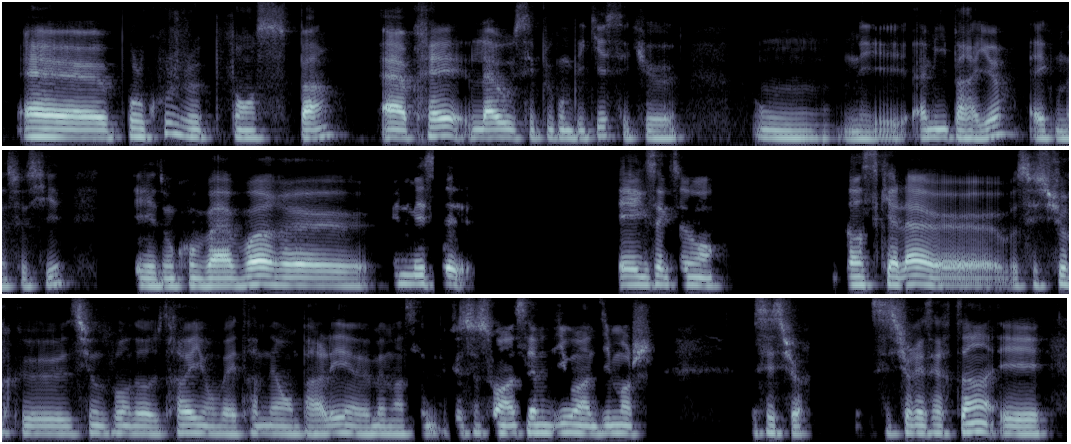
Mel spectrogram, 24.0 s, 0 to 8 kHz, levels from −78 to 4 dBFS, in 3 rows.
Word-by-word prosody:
Heu, 120 Hz, -3 st, +7 dB
pour 130 Hz, -, +1 dB
le 125 Hz, -, +2 dB
coup, 130 Hz, +9 st, -8 dB
je 135 Hz, -7 st, -2 dB, 0.3 s
pense 115 Hz, -1 st, -3 dB
pas. 120 Hz, +6 st, +1 dB, 0.3 s
Après, 120 Hz, +6 st, +4 dB
là 120 Hz, 0 st, +4 dB
où 120 Hz, -, 0 dB
c'est 110 Hz, +1 st, -7 dB
plus 115 Hz, +2 st, -7 dB
compliqué, 110 Hz, +3 st, -4 dB
c'est 130 Hz, -6 st, -11 dB, 0.7 s
qu'on 110 Hz, -2 st, -4 dB, 0.2 s
est 105 Hz, +2 st, -7 dB
amis, 120 Hz, +2 st, -1 dB
par 115 Hz, -1 st, -1 dB
ailleurs, 135 Hz, +10 st, -1 dB
avec 110 Hz, +1 st, -3 dB
mon 105 Hz, -1 st, -4 dB
associé 110 Hz, +7 st, -8 dB, 0.5 s
et 115 Hz, -1 st, +1 dB
donc 110 Hz, 0 st, -3 dB
on 115 Hz, -, +1 dB
va 115 Hz, 0 st, +5 dB
avoir, 130 Hz, +3 st, +7 dB
heu, 115 Hz, -2 st, +2 dB
une 140 Hz, 0 st, -3 dB
mais 140 Hz, 0 st, +2 dB
c'est -, -, +1 dB, 1.1 s
exactement. 125 Hz, -3 st, -1 dB, 0.9 s
Dans 125 Hz, 0 st, +4 dB
ce 125 Hz, +1 st, -6 dB
cas-là, 130 Hz, 0 st, +5 dB
heu, -, -, -1 dB
v 110 Hz, -, -7 dB
c'est 110 Hz, +2 st, -6 dB
sûr 130 Hz, +4 st, -2 dB
que, 115 Hz, -2 st, -3 dB
si 115 Hz, +3 st, -5 dB
on 120 Hz, -, -1 dB
se 115 Hz, -, -9 dB
voit 120 Hz, -1 st, -2 dB
en 115 Hz, -, -3 dB
dehors 115 Hz, -1 st, +1 dB
du 110 Hz, -, -6 dB
travail, 125 Hz, +1 st, 0 dB
on 115 Hz, -1 st, -4 dB
va 110 Hz, -1 st, -2 dB
être 110 Hz, +3 st, -6 dB
amenés 120 Hz, -1 st, -4 dB
à -, -, -2 dB
en 110 Hz, 0 st, -3 dB
parler, 115 Hz, +2 st, -1 dB
heu, 110 Hz, -1 st, -3 dB
même 110 Hz, -1 st, -3 dB
un 110 Hz, -, -3 dB
samed 115 Hz, +3 st, -10 dB
que 120 Hz, -, -10 dB
ce 125 Hz, +2 st, -3 dB
soit 120 Hz, 0 st, +1 dB
un 120 Hz, -, 0 dB
samedi 125 Hz, +1 st, 0 dB
ou 130 Hz, -, +1 dB
un 120 Hz, -1 st, +2 dB
dimanche. 120 Hz, 0 st, -2 dB, 0.7 s
C'est 125 Hz, -, -3 dB
sûr. 115 Hz, -2 st, -3 dB, 0.4 s
C'est 120 Hz, -, -10 dB
sûr 120 Hz, +3 st, -2 dB
et 120 Hz, -, +2 dB
certain. 130 Hz, +4 st, +1 dB
Et 115 Hz, -1 st, 0 dB
115 Hz, 185 wpm, -22 LUFS, 110-125 Hz, 1.1 s, Heu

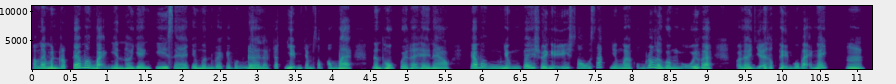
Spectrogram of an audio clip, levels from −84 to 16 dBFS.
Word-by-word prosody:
hôm 270 Hz, +1 st, -3 dB
nay 290 Hz, -, +4 dB
mình 220 Hz, -6 st, +5 dB
rất 285 Hz, +8 st, -3 dB
cám 310 Hz, +3 st, +6 dB
ơn 320 Hz, -8 st, +2 dB
bạn 230 Hz, -, +1 dB
dành 225 Hz, -2 st, +2 dB
thời 210 Hz, -1 st, +3 dB
gian 230 Hz, +1 st, +1 dB
chia 235 Hz, +1 st, +2 dB
sẻ 200 Hz, +2 st, -3 dB
cho 250 Hz, -, +1 dB
mình 200 Hz, -4 st, +1 dB
về 190 Hz, -1 st, -3 dB
cái 230 Hz, +5 st, -7 dB
vấn 265 Hz, +7 st, -9 dB
đề 200 Hz, -6 st, +3 dB
là 185 Hz, 0 st, -2 dB
trách 295 Hz, +7 st, -9 dB
nhiệm 200 Hz, -3 st, +2 dB
chăm 225 Hz, +1 st, -5 dB
sóc 305 Hz, +7 st, -11 dB
ông 240 Hz, -2 st, -3 dB
bà 205 Hz, -3 st, +5 dB, 0.3 s
nên 230 Hz, -1 st, +2 dB
thuộc 205 Hz, -3 st, +4 dB
về 190 Hz, 0 st, +1 dB
thế 255 Hz, +6 st, -1 dB
hệ 210 Hz, -7 st, +1 dB
nào? 200 Hz, -2 st, 0 dB, 0.3 s
Cảm 295 Hz, +4 st, +3 dB
ơn 275 Hz, -5 st, -4 dB
những 230 Hz, +5 st, -1 dB
cái 300 Hz, +1 st, +3 dB
suy 280 Hz, -5 st, +1 dB
nghĩ 235 Hz, +8 st, -4 dB
sâu 260 Hz, -1 st, -5 dB
sắc, 400 Hz, +2 st, -5 dB
nhưng 255 Hz, -3 st, -4 dB
mà 215 Hz, -2 st, 0 dB
cũng 230 Hz, +4 st, -15 dB
rất 370 Hz, +8 st, +1 dB
là -, -, +5 dB
gần 205 Hz, -2 st, -1 dB
gũi 255 Hz, +3 st, +2 dB
và, 250 Hz, -7 st, +4 dB, 0.3 s
gọi -, -, -5 dB
là, 195 Hz, -, +4 dB
dễ 190 Hz, +8 st, +1 dB
thực 295 Hz, -1 st, -3 dB
hiện 205 Hz, 0 st, -1 dB
của 260 Hz, -, -1 dB
bạn 235 Hz, -4 st, -2 dB
ấy, 315 Hz, +5 st, +1 dB, 0.2 s
ừm. 225 Hz, -4 st, +4 dB
230 Hz, 300 wpm, -24 LUFS, 205-275 Hz, 0.3 s, cám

